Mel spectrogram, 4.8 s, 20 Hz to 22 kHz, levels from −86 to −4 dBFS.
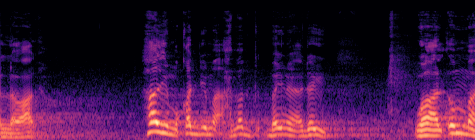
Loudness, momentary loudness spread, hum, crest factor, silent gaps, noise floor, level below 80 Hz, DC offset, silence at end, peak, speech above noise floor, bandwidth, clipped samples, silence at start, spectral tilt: -22 LUFS; 24 LU; none; 20 dB; none; -48 dBFS; -52 dBFS; under 0.1%; 0 s; -2 dBFS; 27 dB; 15 kHz; under 0.1%; 0 s; -8 dB/octave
